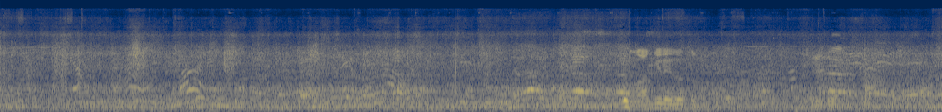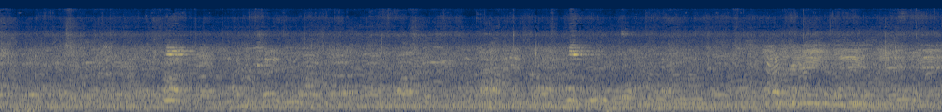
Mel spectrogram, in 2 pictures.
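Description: A crowd of men and women chatter all around.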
